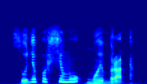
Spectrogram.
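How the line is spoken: Calm. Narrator (Russian): спокойно ответил

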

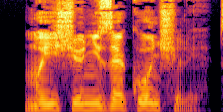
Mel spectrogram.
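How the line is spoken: Calm. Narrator (Russian): спокойно сказал Тимур

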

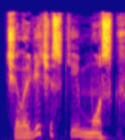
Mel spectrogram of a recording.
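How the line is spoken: Sighing. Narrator (Russian): вздохнул он

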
